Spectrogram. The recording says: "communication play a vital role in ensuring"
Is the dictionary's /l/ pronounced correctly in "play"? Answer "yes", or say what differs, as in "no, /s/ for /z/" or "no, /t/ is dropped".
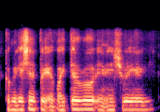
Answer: no, /l/ is dropped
